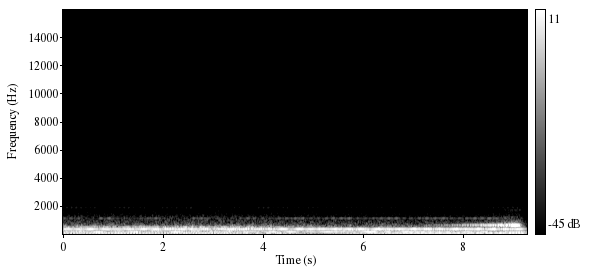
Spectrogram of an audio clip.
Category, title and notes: Soundscapes > Synthetic / Artificial
lavtor 1 drone 1lovewav
ambient, artificial, drone, experimental, sfx, space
